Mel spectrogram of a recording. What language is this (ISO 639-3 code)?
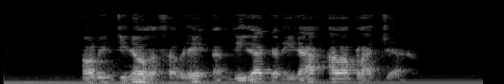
cat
